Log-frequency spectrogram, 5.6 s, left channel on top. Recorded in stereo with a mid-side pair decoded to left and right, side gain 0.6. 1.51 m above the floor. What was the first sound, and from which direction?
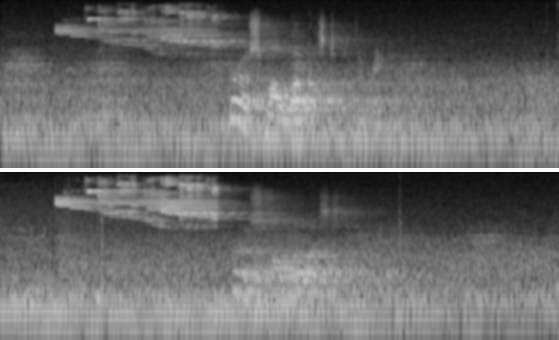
A chime, 45° right.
